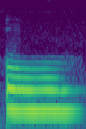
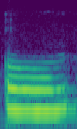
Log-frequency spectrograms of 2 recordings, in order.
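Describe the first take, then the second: First: ओम with the ओ held long; drawn-out Om. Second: Said in the usual way. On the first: Shown as a demonstration. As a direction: stretch the ओ in ओम before the म. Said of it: "इस तरीके से". (ओम में ओ को खींचकर लंबा बोलें) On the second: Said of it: "जैसे हम लिखते हैं राम".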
